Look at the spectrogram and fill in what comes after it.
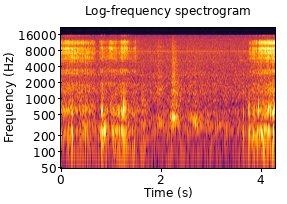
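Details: Cocoa, a female Chow Chow, asleep and snoring lightly indoors; soft raspy breathing bursts near 0.8, 2.2 and 3.8 seconds, with steady hiss behind.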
